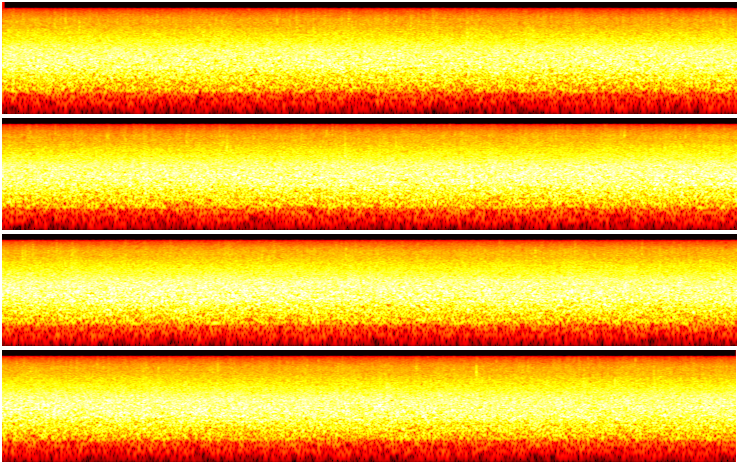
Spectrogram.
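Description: Steady rain falling, an even hiss that holds level without a break.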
